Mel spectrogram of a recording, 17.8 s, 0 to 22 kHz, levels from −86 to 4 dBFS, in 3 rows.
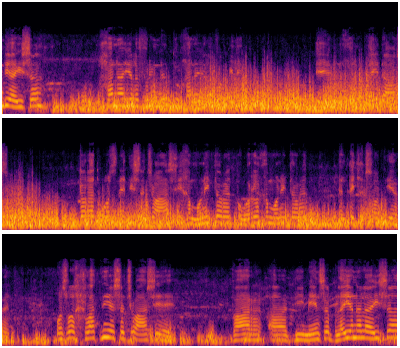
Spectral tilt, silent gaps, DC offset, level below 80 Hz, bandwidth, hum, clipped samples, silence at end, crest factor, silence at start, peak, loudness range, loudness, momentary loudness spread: -7.5 dB/octave; none; under 0.1%; -34 dBFS; 9.4 kHz; none; under 0.1%; 0 s; 14 dB; 0 s; -2 dBFS; 6 LU; -17 LUFS; 8 LU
